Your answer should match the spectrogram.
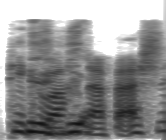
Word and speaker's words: pikuach nefesh: Is that how you say it? – Pikuach. – Pikuach. – Yeah, with a K. Pikuach nefesh.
